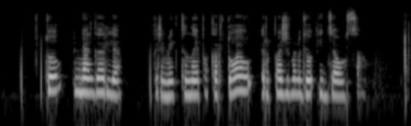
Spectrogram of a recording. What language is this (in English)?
Lithuanian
